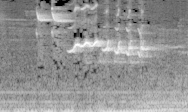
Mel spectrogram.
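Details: Single phrase from a brown-chested jungle flycatcher in 'tembakan' singing style: a high clear note, then a rippling, warbled trill sliding lower, over low background hum.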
